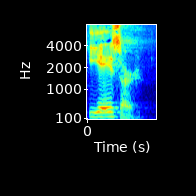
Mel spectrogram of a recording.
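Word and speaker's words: Eazer (עֵזֶר): The word helper is a Hebrew word that's pronounced Eazer.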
